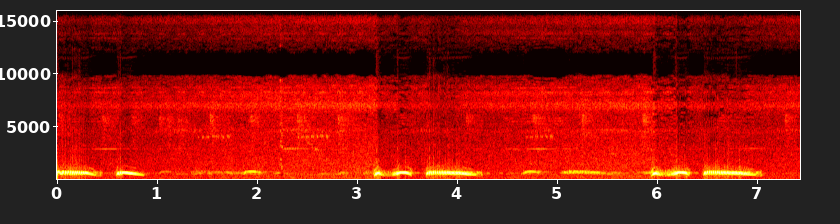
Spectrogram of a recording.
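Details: Spotted dove calling its companions, used as a lure by dove hunters: repeated deep coo phrases of paired hooked notes and long falling coos, with fainter echo-like coos filling the gaps.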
